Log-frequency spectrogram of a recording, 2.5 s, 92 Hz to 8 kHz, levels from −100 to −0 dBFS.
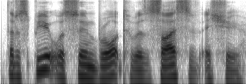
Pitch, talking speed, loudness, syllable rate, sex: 120 Hz, 220 wpm, -17 LUFS, 6.6 syllables/s, male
